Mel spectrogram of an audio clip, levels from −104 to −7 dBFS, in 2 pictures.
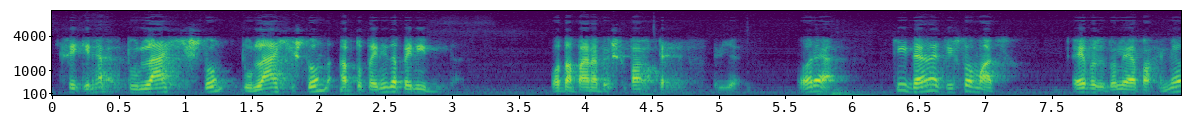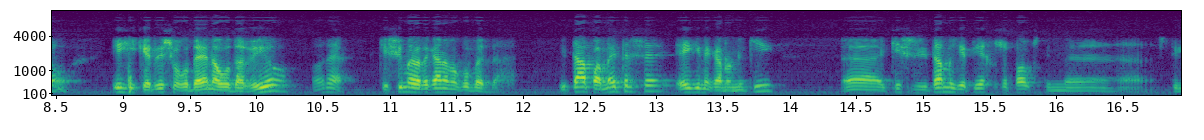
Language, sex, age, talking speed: Greek, male, 30-49, 155 wpm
